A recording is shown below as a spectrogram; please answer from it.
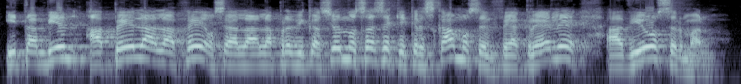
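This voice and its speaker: A middle-aged man with a Mexican accent teaching a sermon, who asks the congregation questions and tags his lines with "brother", and who slows right down to read verses. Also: high voice, lively intonation. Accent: Mexican Spanish. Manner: call-and-response, tags lines with "hermano"; slow emphatic verse reading. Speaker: preacher.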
